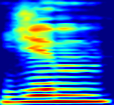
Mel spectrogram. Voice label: "rhm2", taiwanese

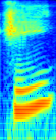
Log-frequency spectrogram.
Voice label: "zhi9", Taiwanese syllable

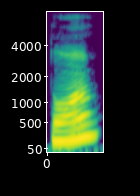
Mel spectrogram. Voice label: "duann9", taiwanese syllable

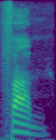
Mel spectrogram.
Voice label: "fam3", Taiwanese

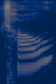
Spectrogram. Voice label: "chou9", Taiwanese

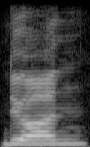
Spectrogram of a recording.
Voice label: "lyuan1", Taiwanese syllable

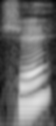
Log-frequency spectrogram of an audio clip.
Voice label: "syue9", Taiwanese

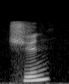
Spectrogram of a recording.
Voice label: "siun9", Taiwanese

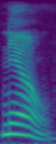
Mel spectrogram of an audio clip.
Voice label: "niau4", taiwanese

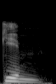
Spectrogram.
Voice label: "gim3", taiwanese

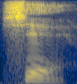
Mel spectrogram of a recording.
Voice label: "sie3", taiwanese Syllables

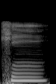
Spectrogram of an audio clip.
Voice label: "kinn2", taiwanese syllables

